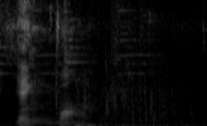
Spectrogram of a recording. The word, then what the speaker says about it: Yinghua: I'm trying to get the Chinese pronunciation like Yinghua, Feng Xin. Like each syllable needs to be hammered down when you speak Chinese.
